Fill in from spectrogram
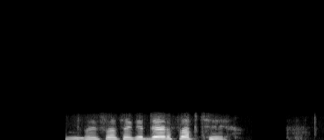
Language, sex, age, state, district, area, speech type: Maithili, female, 45-60, Bihar, Araria, rural, conversation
